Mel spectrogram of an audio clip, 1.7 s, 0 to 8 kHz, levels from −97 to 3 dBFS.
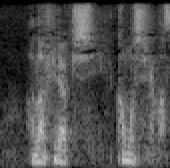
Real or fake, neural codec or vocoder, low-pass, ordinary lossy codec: real; none; 7.2 kHz; AAC, 48 kbps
